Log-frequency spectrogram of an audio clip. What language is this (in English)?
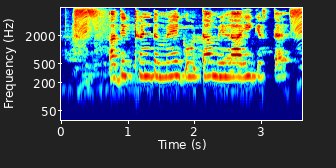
Maithili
